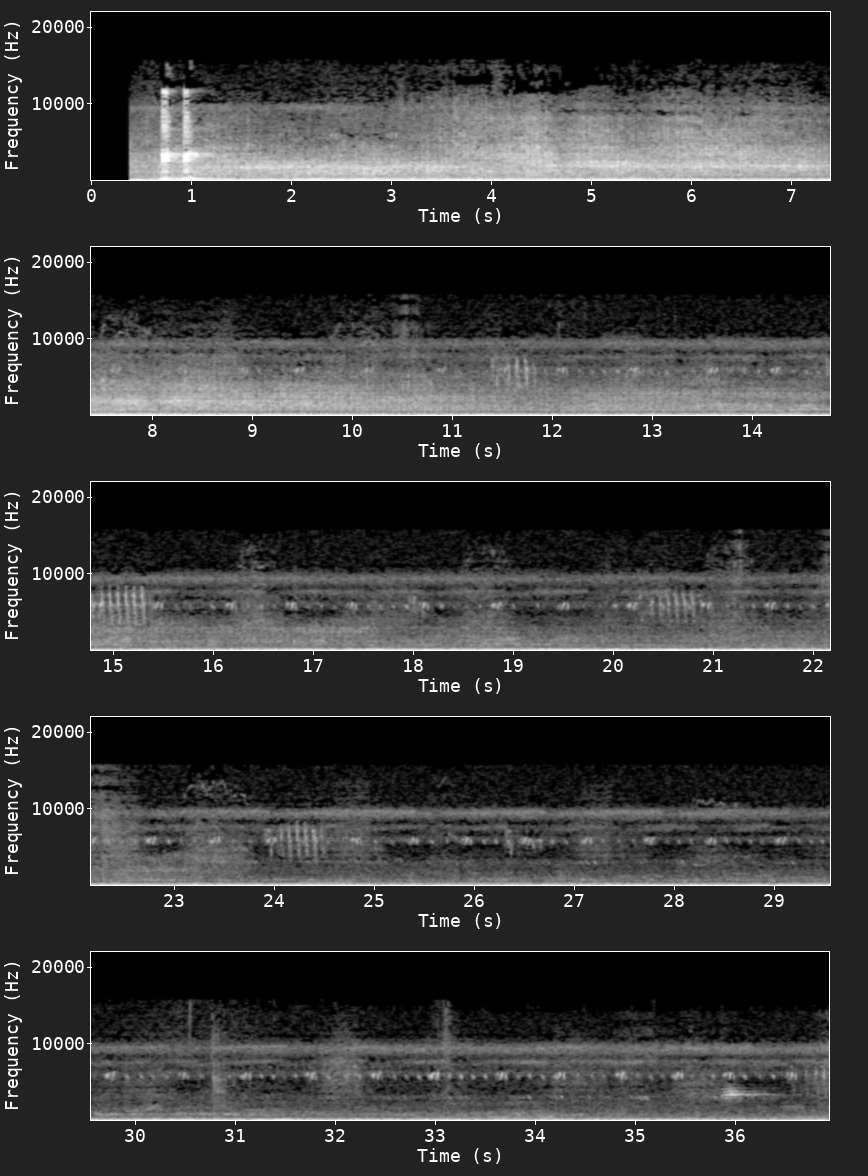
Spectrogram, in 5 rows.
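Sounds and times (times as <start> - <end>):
distant road traffic: 0.4 - 36.9
insect chirping: 14.9 - 36.9.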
